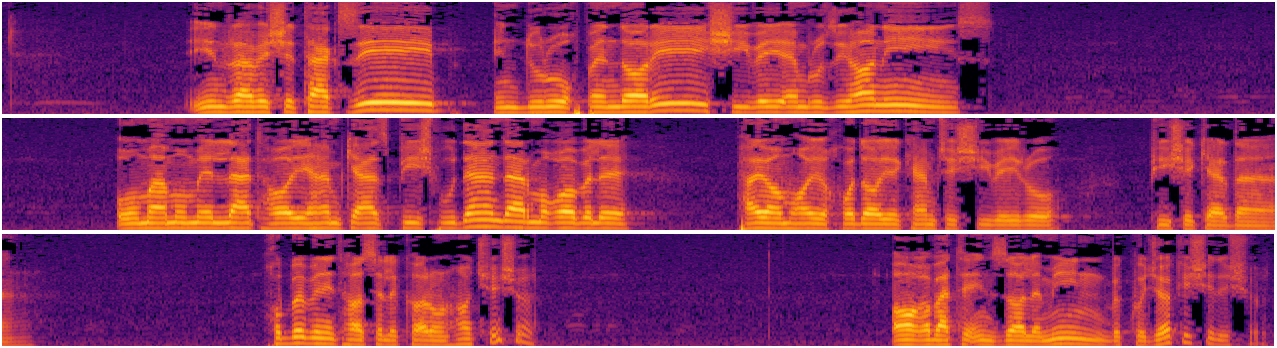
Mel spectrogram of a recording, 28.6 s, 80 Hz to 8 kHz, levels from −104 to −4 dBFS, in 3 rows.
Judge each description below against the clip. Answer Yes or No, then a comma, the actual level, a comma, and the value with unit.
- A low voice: Yes, low, 130 Hz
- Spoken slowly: Yes, slow, 90 wpm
